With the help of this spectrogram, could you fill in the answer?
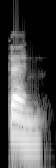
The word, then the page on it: then: British English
